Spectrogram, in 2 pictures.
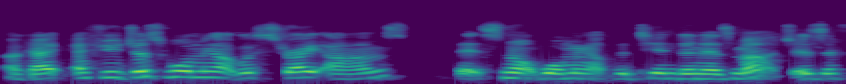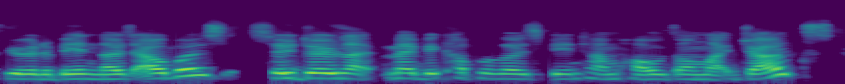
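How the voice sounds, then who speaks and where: A woman's voice: mid-range voice, steady tone, a little fast, few pauses, a little mellow, no room sound. Young New woman, laid-back coach fielding questions, muffled dry call audio. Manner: practical, easygoing advice-giving. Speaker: climbing coach. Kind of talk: live online coaching Q&A. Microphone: video call.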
